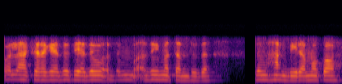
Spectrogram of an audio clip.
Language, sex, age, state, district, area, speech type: Manipuri, female, 45-60, Manipur, Churachandpur, urban, conversation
